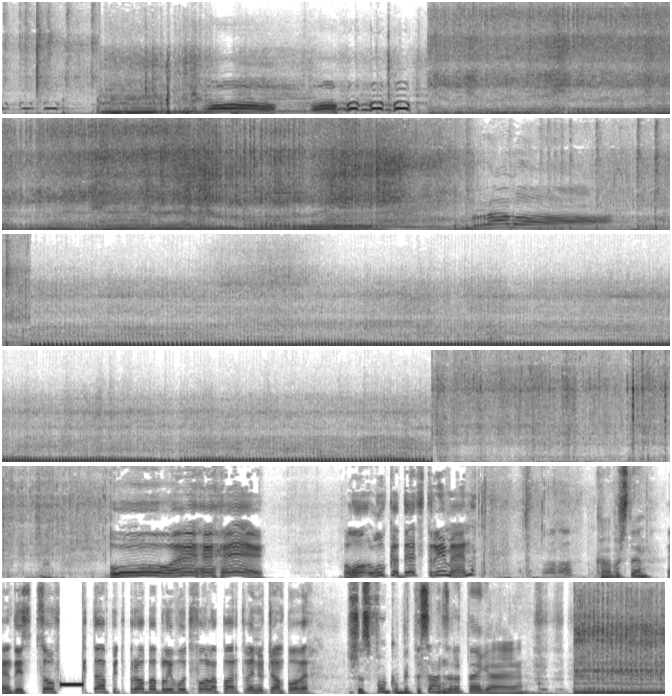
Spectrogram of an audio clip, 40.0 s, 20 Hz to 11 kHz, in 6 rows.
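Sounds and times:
dirt bike engine revving: 0.6 - 3.4, 4.1 - 24.4, 39.1 - 40.0.

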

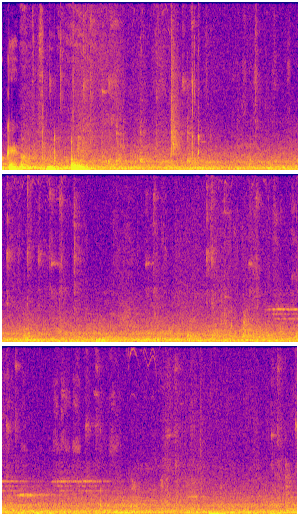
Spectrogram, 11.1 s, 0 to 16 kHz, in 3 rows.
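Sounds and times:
marker writing on whiteboard: 0.4 - 11.0
marker squeaks: 6.8 - 9.4.

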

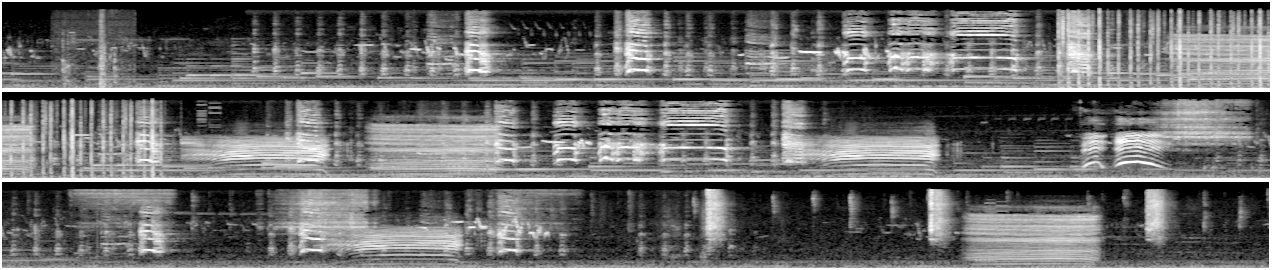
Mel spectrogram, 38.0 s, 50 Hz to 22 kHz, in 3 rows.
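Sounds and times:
background music: 0.0 - 38.0
hens clucking: 2.4 - 22.6, 24.3 - 33.2
rooster crowing: 8.4 - 10.3, 15.2 - 16.1, 16.8 - 21.2.

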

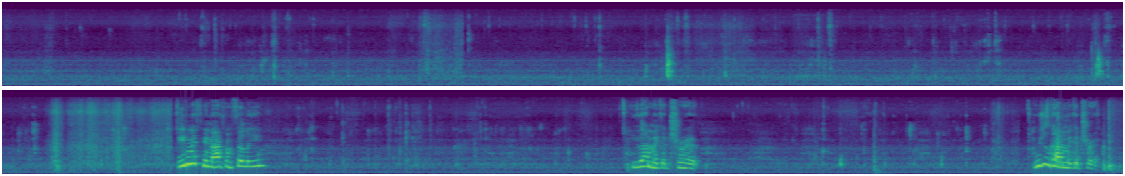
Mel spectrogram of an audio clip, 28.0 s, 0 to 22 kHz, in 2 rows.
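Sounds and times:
person chewing fried chicken: 2.0 - 4.5, 7.1 - 14.6, 17.4 - 21.7, 23.0 - 26.8.

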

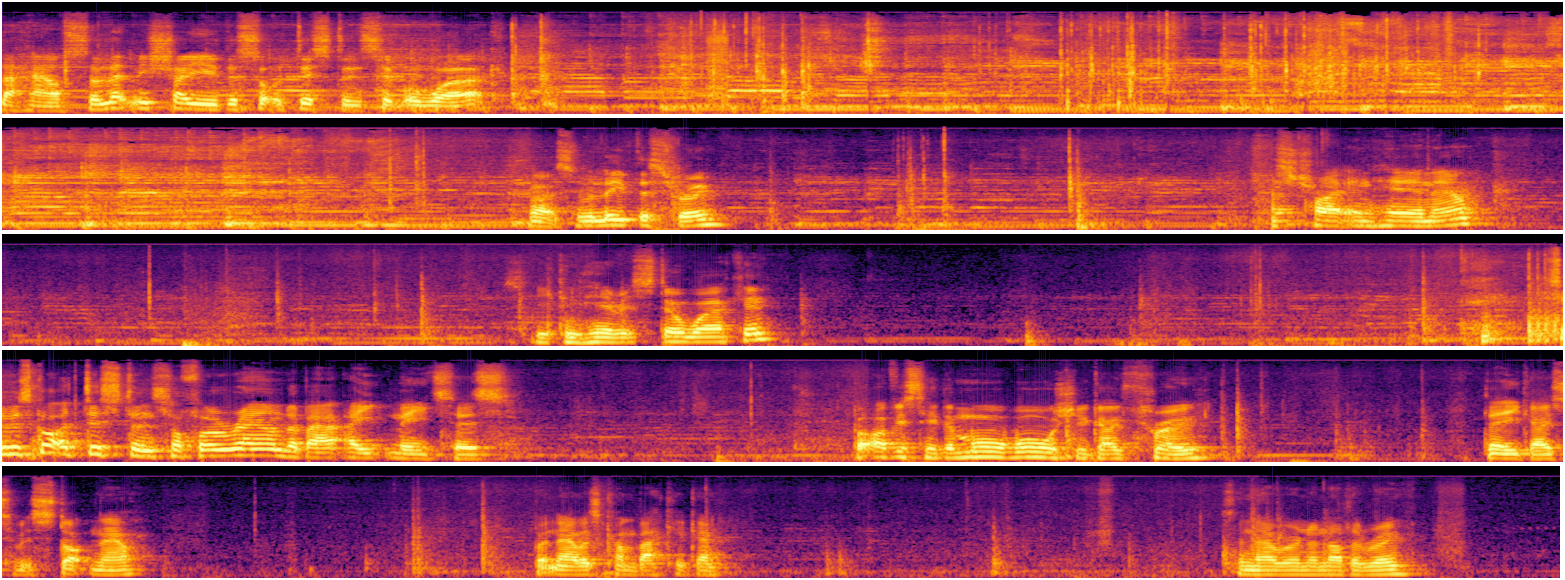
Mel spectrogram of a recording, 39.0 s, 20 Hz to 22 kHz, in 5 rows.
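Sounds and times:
pop music over speakers: 0.0 - 18.9, 20.7 - 29.6.

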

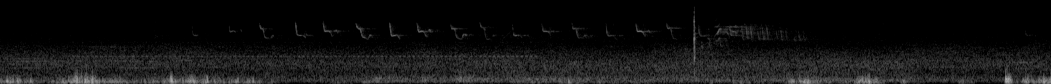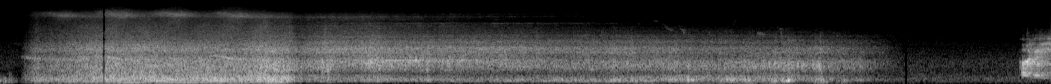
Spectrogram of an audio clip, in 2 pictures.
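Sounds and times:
train passing: 10.7 - 19.6.

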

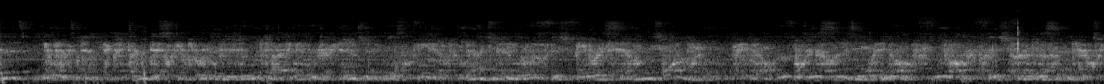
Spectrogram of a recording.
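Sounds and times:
music from laptop speakers: 0.0 - 11.0
voices from laptop speakers: 0.0 - 11.0.

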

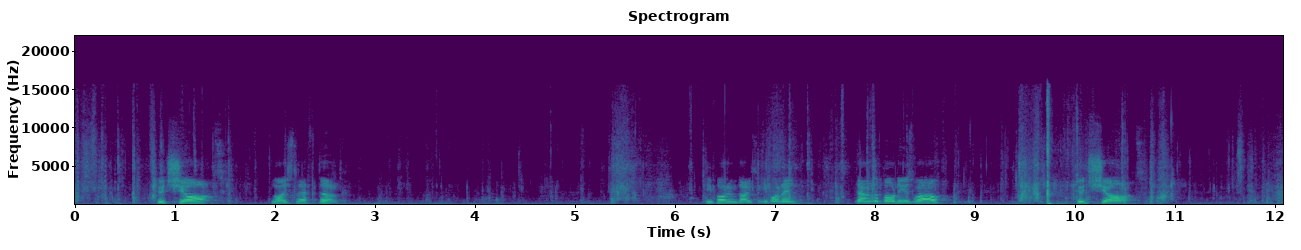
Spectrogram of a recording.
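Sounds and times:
shuffling footsteps: 0.0 - 12.0.

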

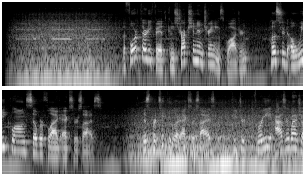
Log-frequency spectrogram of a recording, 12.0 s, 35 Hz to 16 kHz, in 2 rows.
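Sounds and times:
diesel engine running: 0.1 - 12.0
reversing alarm beeps: 0.3 - 2.1.

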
